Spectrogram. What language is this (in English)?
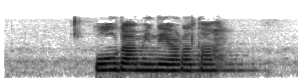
Bashkir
